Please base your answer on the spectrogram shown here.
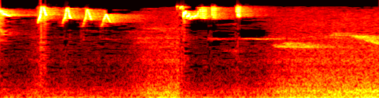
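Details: Orange-headed thrush with loud, energetic song: a string of very high, sharp chirping notes in two bursts, then a soft, long, level whistle fading out.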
